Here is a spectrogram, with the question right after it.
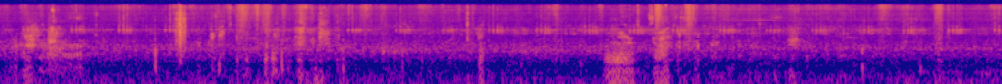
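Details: Siberian Husky puppy playing aggressively with its big brother and mother; low scuffling and thumps throughout, with a short louder growl-like vocal burst near the middle and a second right after.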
